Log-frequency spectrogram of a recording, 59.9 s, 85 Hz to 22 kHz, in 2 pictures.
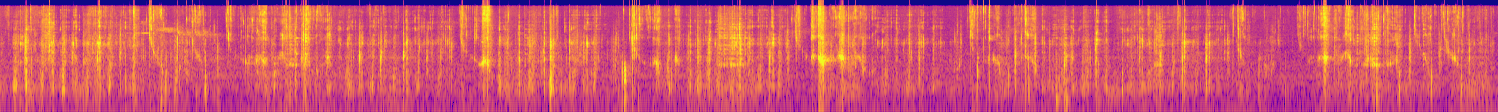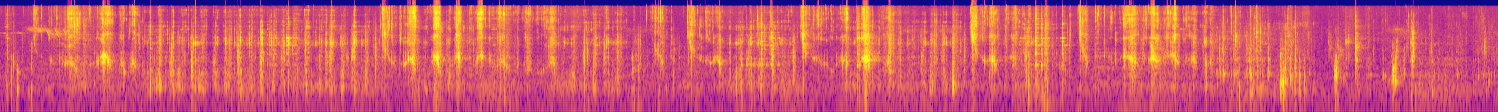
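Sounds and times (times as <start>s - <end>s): chewing crisp fries: 0.0s - 59.9s.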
